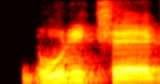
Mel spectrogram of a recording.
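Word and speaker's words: Buttigieg: damn sure wasn't going to win the presidency booty check wasn't going to win the presidency yeah i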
